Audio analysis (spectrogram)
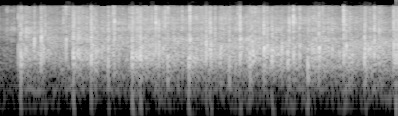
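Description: An audience at a public event breaks into dense, steady applause, many hands clapping close and loud for the full stretch with no speech over it.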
